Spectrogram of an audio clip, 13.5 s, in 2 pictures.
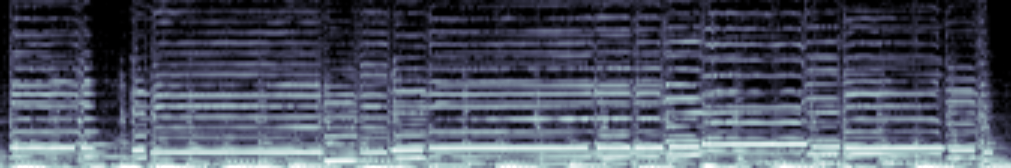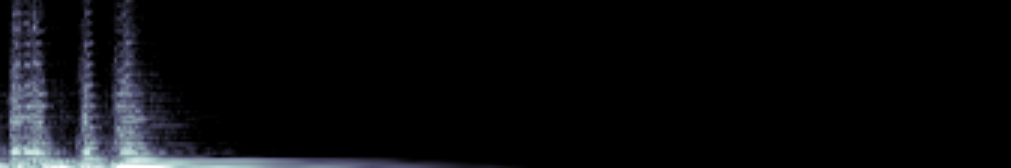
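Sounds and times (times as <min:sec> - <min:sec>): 
polka music: 0:00.0 - 0:09.7.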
